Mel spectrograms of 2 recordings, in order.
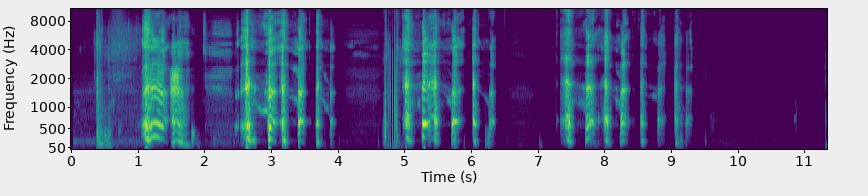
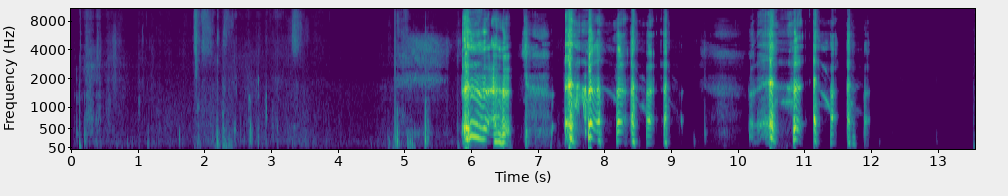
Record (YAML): three_cough_length: 11.3 s
three_cough_amplitude: 32768
three_cough_signal_mean_std_ratio: 0.32
cough_length: 13.6 s
cough_amplitude: 32768
cough_signal_mean_std_ratio: 0.27
survey_phase: beta (2021-08-13 to 2022-03-07)
age: 65+
gender: Male
wearing_mask: 'No'
symptom_none: true
smoker_status: Ex-smoker
respiratory_condition_asthma: false
respiratory_condition_other: false
recruitment_source: REACT
submission_delay: 1 day
covid_test_result: Negative
covid_test_method: RT-qPCR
